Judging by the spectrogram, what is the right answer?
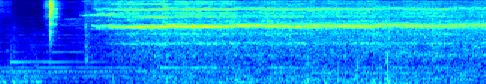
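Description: A train rolls along in the Lovecraftian horror game RailGods of Hysterra, a steady rumbling ride with a sustained high whine and occasional metallic clanks and squeals, close and continuous, with no voices.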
